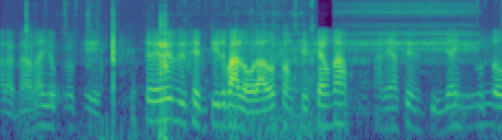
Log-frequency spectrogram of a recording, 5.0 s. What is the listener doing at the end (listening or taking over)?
listening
